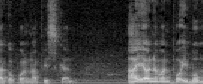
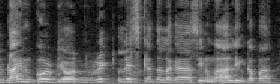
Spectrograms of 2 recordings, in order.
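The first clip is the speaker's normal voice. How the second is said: higher, slow, scolding retold yell; mock shouting; 10 semitones higher, slower than usual. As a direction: imitate the director shouting you down. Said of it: "Sinigaw-sigawan ako nun". (ginagayang pagsigaw ng direktor)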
